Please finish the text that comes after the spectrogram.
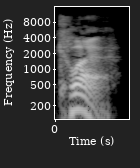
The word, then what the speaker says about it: Clare: And Clare, which is the smallest town in Suffolk and rhymes with chair.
